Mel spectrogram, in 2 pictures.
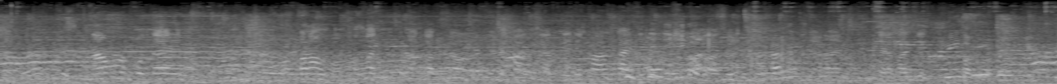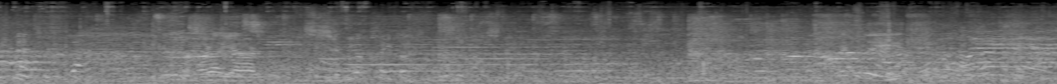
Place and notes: udagawacho, shibuya, tokyo - walk along the street
walk along one of the loudest streets in shibuya with an end stop on some backyard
